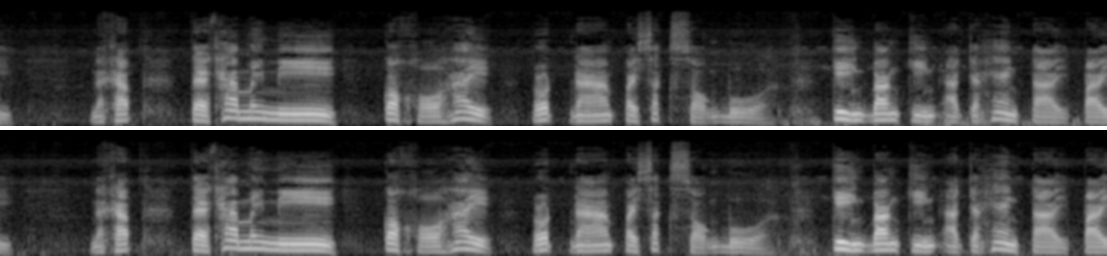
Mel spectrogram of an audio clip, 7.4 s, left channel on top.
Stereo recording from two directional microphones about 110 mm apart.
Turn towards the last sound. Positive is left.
turn(degrees=-40)  # may be behind; listen again after turning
